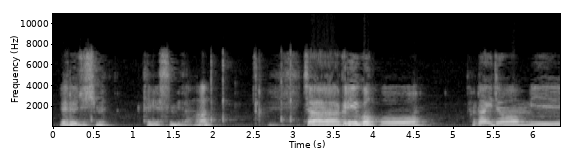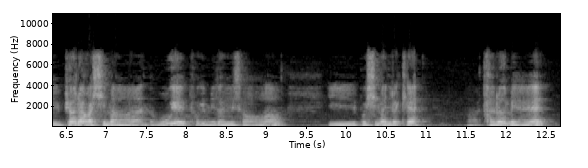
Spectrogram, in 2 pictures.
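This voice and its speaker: A man teaching a step-by-step writing lesson, pausing often with fillers and repeating himself as he demonstrates each stroke. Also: mid-range voice, mellow, highs cut off. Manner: halting, with frequent fillers and repeated phrases. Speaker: calligraphy teacher.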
